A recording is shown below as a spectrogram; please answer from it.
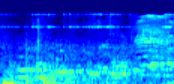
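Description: Improvised cello playing in short pitched notes, with heavy thuds from a dancer's feet on a wooden floor at the start and again about half a second in. A higher, brighter sound comes in near the end.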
